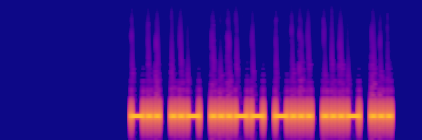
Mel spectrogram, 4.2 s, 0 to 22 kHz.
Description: Morse code, heard as a keyed tone, about 30 wpm, 700 Hz. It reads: DU3BVS
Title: DXCC-100 Call Signs - 6 Characters - 30wpm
